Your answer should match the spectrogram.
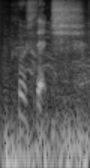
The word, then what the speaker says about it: Kusich: credit for it Alex coic will now come to the plate let me get the correct pronunciation it's Alec kusich kusich wrong graphic sorry about that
